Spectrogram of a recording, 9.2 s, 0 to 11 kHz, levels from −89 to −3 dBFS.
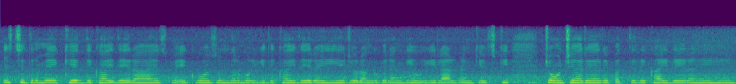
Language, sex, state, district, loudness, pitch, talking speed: Angika, female, Bihar, Madhepura, -25 LUFS, 245 Hz, 230 wpm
